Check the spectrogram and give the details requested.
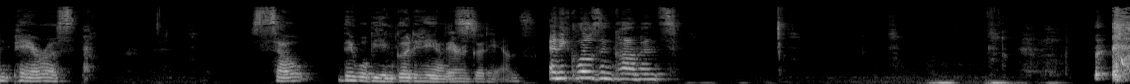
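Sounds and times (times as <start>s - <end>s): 
speech: 0.0s - 1.0s, 2.6s - 6.8s
quiet breathing: 1.1s - 2.0s, 10.0s - 10.8s
person coughing: 10.9s - 11.3s.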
